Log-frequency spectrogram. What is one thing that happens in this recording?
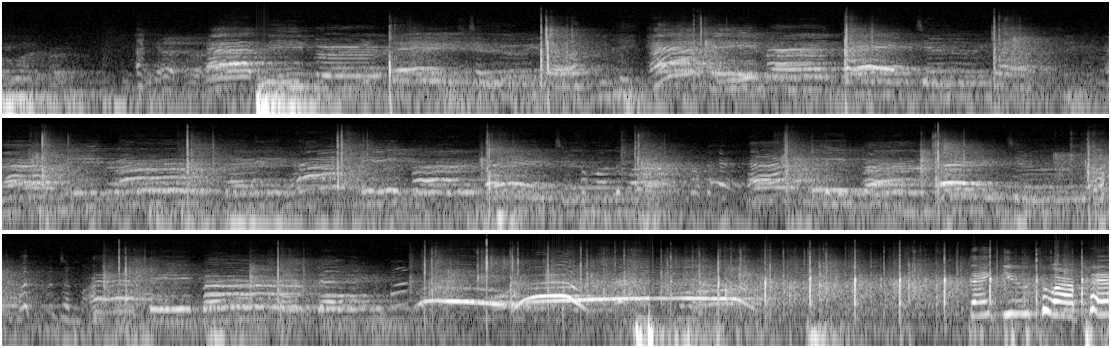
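A crowd sings together in a large echoing hall.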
